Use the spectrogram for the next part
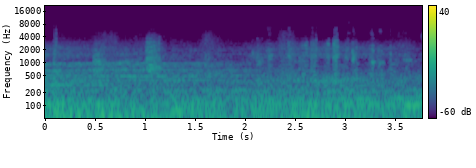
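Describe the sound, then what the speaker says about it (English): A dog in Dragon Age: Origins pants and whimpers softly, with quick breathy panting mixed with faint high whines under a dense, low game background hum. "Why is he whimpering like that?"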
